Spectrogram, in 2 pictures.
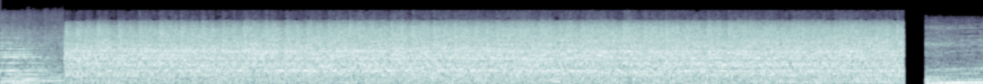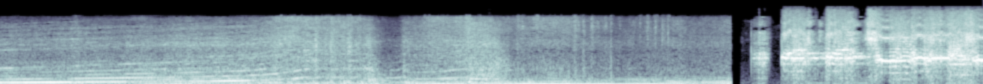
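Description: A loud, steady rushing noise fills the first half. After a sudden cut comes a car engine heard from inside the cabin, revving up with its pitch rising several times as it pulls through the gears. It then settles into a steady low drone before cutting off shortly before the end.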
